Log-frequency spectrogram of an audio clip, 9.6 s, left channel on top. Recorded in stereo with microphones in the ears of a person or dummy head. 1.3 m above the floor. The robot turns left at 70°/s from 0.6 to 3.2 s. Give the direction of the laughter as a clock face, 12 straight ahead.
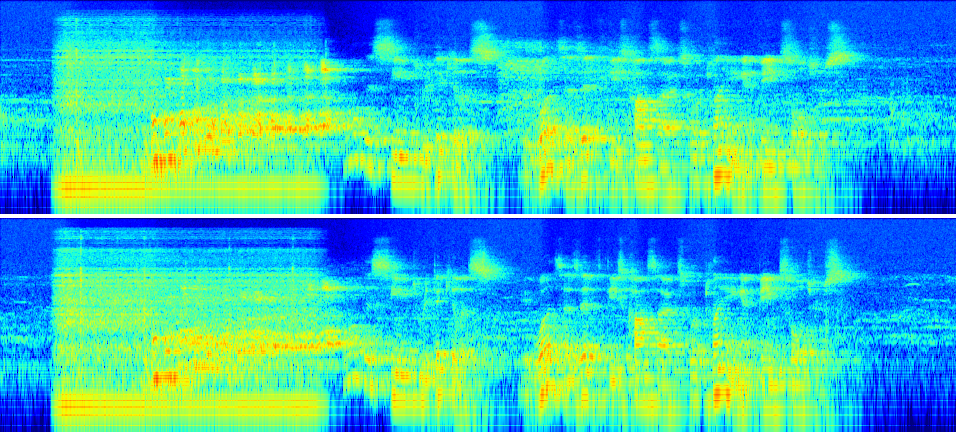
6 o'clock.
